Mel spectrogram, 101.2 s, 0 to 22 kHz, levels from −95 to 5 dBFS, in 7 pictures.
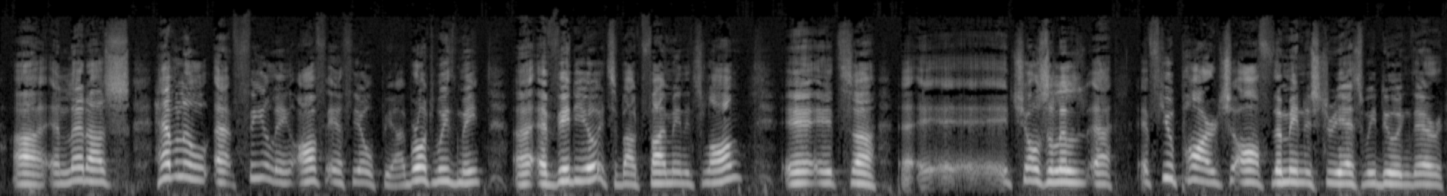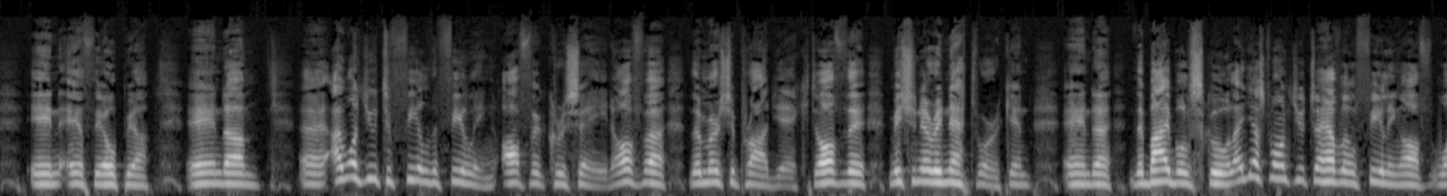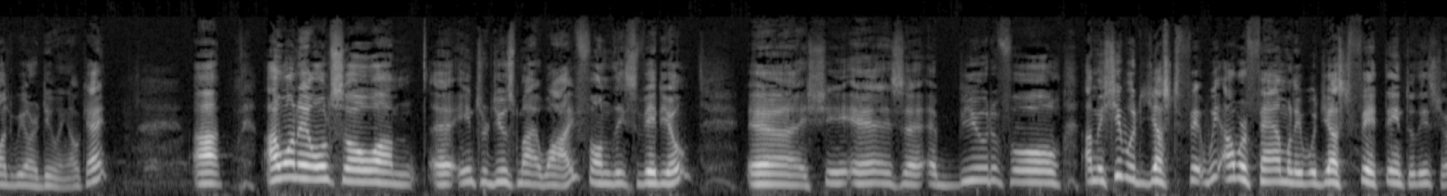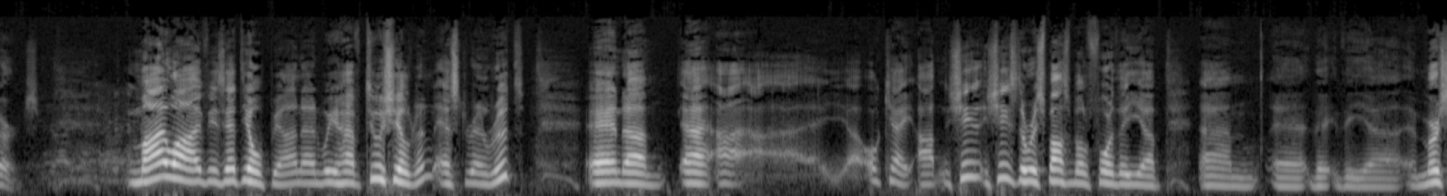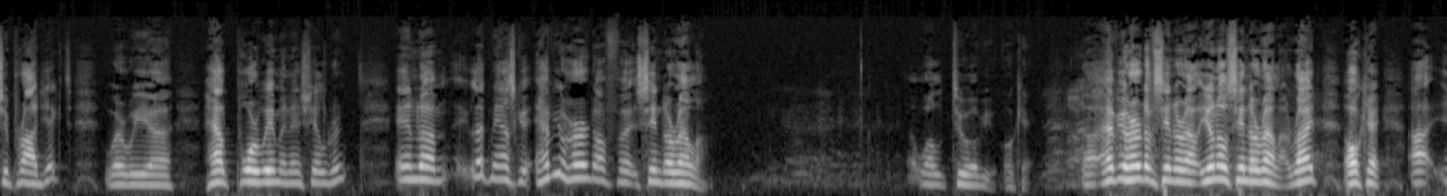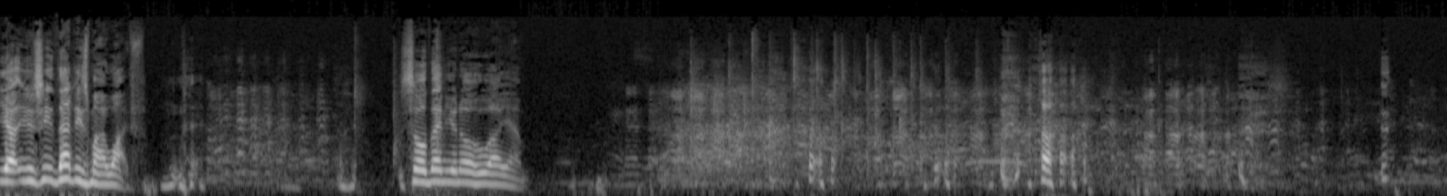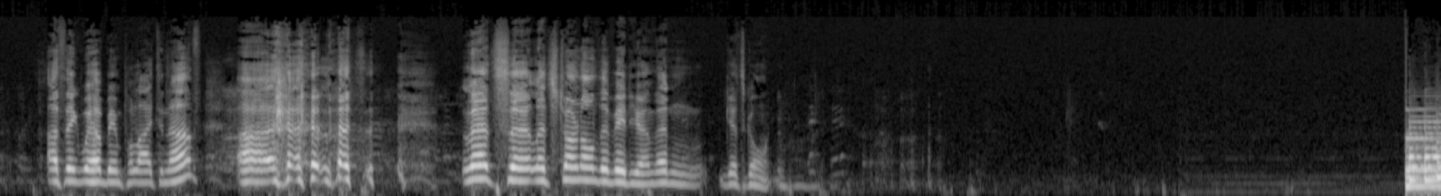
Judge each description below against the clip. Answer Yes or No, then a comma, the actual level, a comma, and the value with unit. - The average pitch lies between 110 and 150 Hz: No, high, 195 Hz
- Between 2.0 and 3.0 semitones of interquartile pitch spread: No, average, 4.0 semitones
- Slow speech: Yes, slow, 130 wpm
